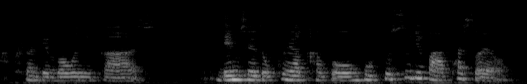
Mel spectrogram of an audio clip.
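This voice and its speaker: Somewhat breathy and dark, mellow in tone, a woman speaks at medium pitch and a fairly slow pace with ordinary pitch variation. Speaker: storytelling grandmother (folk tale teller). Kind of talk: folk tale storytelling. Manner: narrative, storytelling pace.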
